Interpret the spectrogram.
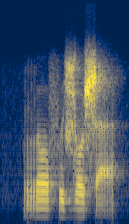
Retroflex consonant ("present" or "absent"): present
